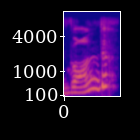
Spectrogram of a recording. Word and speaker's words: vendent: And lastly, you have il, elles vendent. Il, elles vendent with an ENT ending, and again reminding you that the ENT will remain silent here, and all you have to do is pronounce it as vende.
